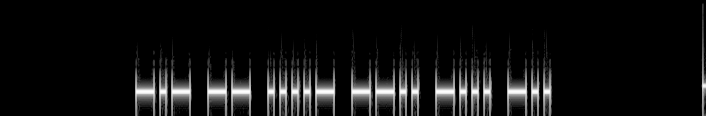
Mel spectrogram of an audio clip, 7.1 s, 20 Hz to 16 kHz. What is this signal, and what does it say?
Morse code, heard as a keyed tone, about 20 wpm, 700 Hz. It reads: KM4ZBD
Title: USA Call Signs Repeated 3x 20wpm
